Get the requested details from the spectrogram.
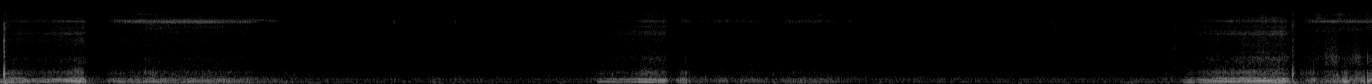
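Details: Basset hound snoring while asleep: deep, rumbling low-pitched snores in slow cycles with quiet breathing between them.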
